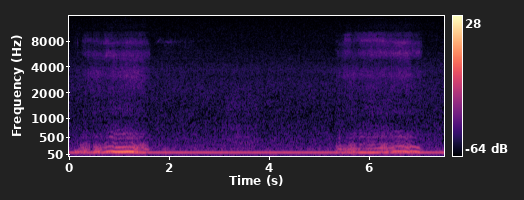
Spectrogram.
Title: Tilly snoring away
